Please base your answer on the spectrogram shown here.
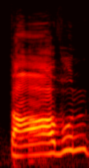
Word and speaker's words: تعاون: پاس آخری کثیر الانتخابی سوال موجود ہے، 15واں، تعاون کا درست تلفظ ہے، اسے آپ اعراب کہتے ہیں، تعاون،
